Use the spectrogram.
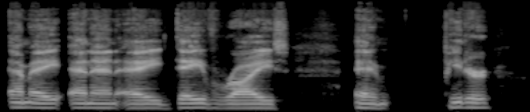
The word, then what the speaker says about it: Manna: You can find Manna, and it's Manna, Dave Rice, and Peter Quoy.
